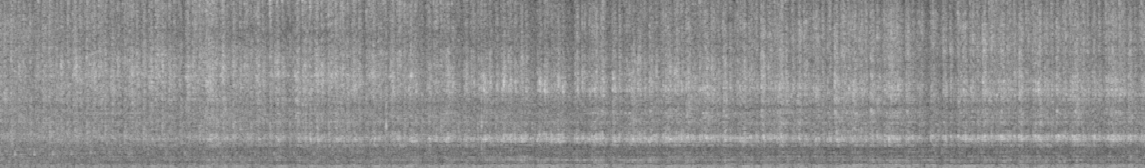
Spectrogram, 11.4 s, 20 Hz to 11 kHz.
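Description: A 350 crate motor in a 1969 Chevelle idles steadily and close by, a dense, even rumble holding through the whole stretch with no voices over it.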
